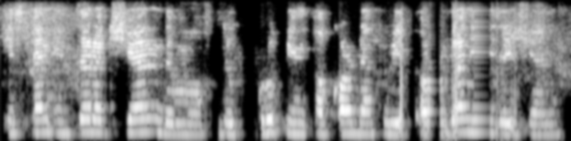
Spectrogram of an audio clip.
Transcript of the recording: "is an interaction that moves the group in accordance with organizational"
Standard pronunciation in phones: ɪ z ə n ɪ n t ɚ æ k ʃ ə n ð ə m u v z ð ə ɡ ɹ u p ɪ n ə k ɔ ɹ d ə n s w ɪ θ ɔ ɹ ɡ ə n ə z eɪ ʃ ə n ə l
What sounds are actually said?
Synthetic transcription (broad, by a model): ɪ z ə n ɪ n t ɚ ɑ k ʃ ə n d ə m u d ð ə ɡ ɹ u p ɪ n ə k ɔ ɹ d ə n s w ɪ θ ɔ ɹ ɡ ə n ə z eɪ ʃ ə n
